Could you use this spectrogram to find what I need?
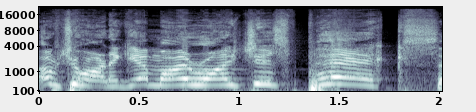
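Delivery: very high, yelling rant, pitched way up. Trying to do him when he goes into yelling mode, a yelling Sam Campbell impression. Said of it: "when he goes into um like sort of the yelling mode".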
